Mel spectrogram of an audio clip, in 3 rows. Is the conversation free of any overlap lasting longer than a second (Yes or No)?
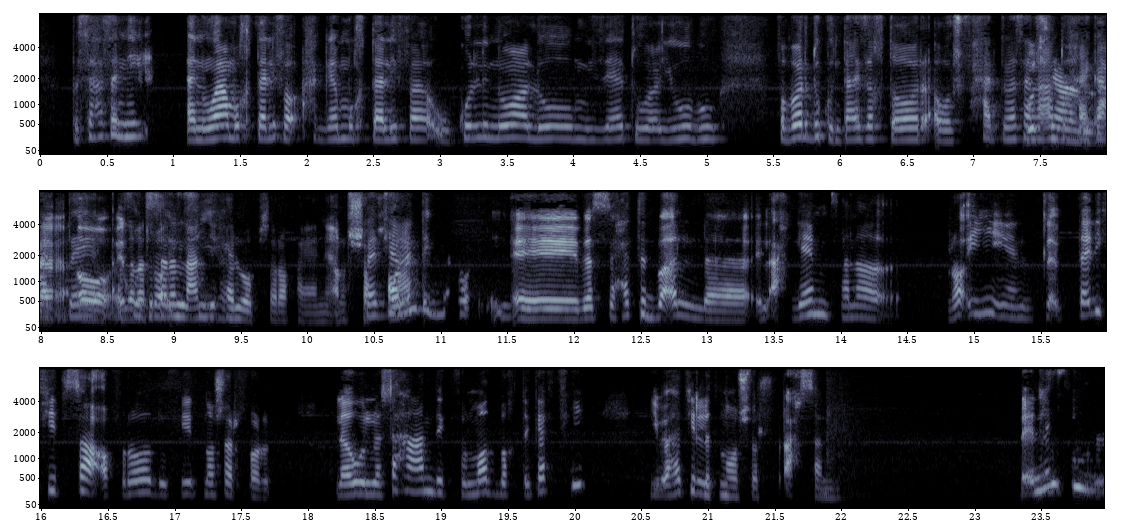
No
